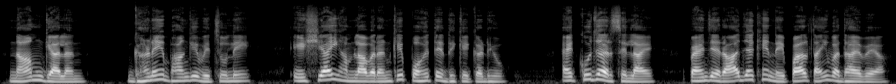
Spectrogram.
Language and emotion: Sindhi, neutral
